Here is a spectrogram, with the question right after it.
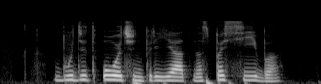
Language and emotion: Russian, positive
